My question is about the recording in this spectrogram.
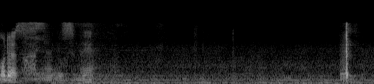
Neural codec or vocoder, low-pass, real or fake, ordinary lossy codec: codec, 16 kHz in and 24 kHz out, 0.6 kbps, FireRedTTS-2 codec; 7.2 kHz; fake; none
